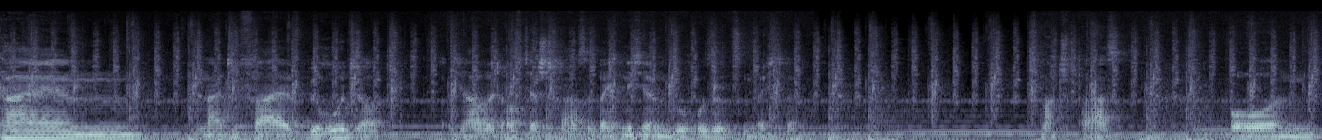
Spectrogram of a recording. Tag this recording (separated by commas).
Speech, Music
